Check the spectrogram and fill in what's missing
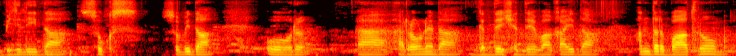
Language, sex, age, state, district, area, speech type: Dogri, male, 60+, Jammu and Kashmir, Udhampur, rural, spontaneous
